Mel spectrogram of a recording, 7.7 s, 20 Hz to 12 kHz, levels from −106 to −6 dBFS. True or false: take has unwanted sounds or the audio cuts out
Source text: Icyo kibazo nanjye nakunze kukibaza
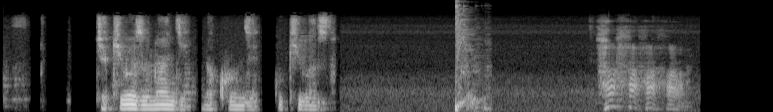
true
